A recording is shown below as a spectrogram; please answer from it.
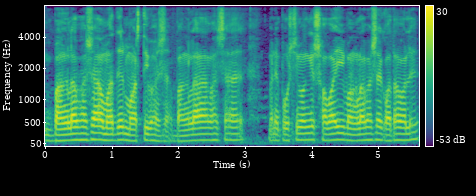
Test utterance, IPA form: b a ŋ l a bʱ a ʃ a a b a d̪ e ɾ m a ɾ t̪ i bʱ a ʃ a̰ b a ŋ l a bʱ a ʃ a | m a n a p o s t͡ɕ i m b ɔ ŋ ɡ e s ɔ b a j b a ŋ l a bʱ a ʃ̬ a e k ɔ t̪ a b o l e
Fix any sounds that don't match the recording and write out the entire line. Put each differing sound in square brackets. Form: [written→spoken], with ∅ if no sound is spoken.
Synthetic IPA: b a ŋ l a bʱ a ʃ a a [b→m] a d̪ e ɾ m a ɾ t̪ i bʱ a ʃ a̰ b a ŋ l a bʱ a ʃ a | m a n [a→e] p o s t͡ɕ i m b ɔ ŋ ɡ e [s→ʃ] ɔ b a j b a ŋ l a bʱ a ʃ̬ a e k ɔ [t̪→t̪ʰ] a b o l e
